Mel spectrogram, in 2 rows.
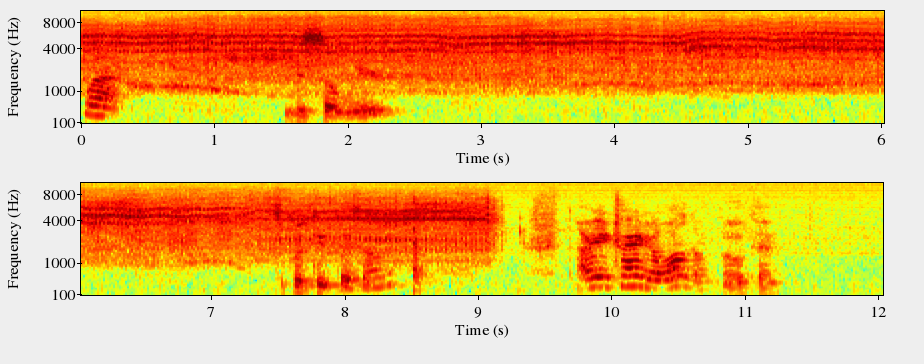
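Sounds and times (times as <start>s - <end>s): electric toothbrush buzzing: 0.0s - 9.2s.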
